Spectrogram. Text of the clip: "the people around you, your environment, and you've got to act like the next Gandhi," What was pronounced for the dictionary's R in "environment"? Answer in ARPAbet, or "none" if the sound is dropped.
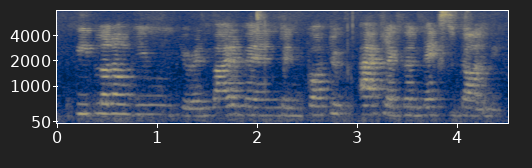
R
